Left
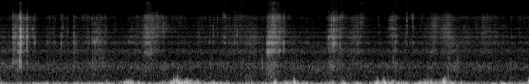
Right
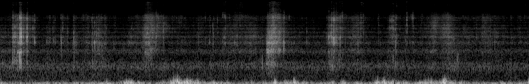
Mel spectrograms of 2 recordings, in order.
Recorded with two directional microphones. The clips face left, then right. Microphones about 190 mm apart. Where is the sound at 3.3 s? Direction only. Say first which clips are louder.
Left 1 dB; 15° left (ahead or behind).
